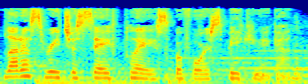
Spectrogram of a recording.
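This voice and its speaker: A woman's voice: lowish voice, a little slow, vocal fry, in a large hall, music in the background. An actress playing a composed, mysterious and soothing woman in a video game, speaking formally with elegant poise.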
